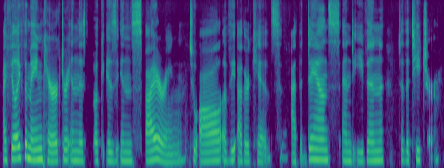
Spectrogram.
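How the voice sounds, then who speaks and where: A woman hosts a podcast for children, talking slowly and with plenty of emphasis to cheer young listeners on. Her voice is smooth and clear, and the recording is close and dry, with no room sound. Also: lowish voice, steady tone, dry recording. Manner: warm encouraging, slow and emphatic. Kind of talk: enthusiastic talk to children.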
